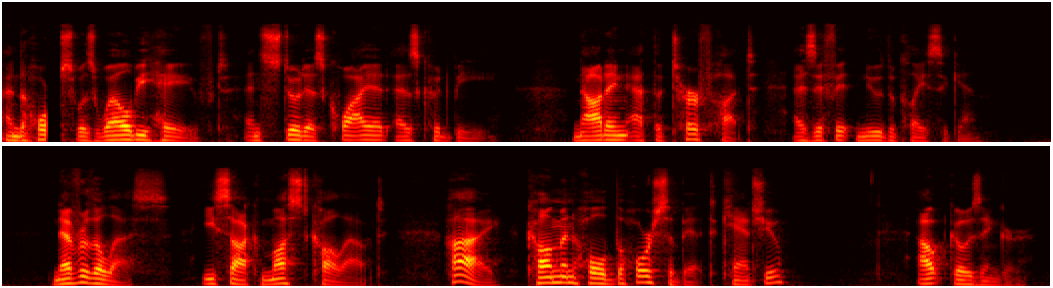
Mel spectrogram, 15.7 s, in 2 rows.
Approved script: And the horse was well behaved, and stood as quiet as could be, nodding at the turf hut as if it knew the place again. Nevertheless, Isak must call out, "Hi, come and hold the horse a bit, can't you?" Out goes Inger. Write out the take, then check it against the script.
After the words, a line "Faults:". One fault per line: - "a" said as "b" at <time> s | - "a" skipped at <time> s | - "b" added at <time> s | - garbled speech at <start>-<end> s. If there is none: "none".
And the horse was well behaved, and stood as quiet as could be, nodding at the turf hut as if it knew the place again. Nevertheless, Isak must call out, "Hi, come and hold the horse a bit, can't you?" Out goes Inger.
Faults:
none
